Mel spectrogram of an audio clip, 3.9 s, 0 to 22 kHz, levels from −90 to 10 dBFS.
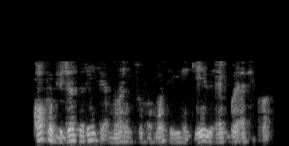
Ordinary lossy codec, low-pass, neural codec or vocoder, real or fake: AAC, 16 kbps; 7.2 kHz; none; real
